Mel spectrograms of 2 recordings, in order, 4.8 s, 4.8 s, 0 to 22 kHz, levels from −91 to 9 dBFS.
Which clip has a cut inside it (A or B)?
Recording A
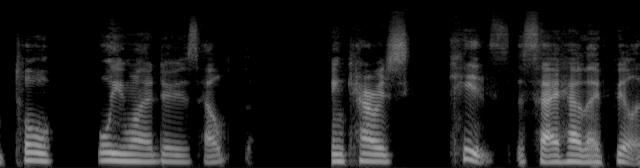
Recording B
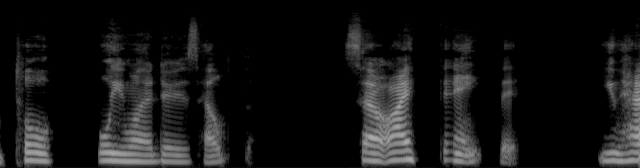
A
